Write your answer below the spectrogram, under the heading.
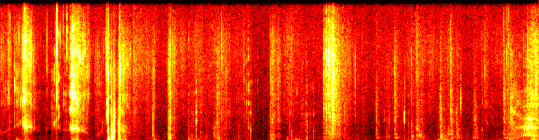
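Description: Faint chewing of Flaming Hot Cheetos: a few soft, scattered crunches, the loudest about a second in.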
